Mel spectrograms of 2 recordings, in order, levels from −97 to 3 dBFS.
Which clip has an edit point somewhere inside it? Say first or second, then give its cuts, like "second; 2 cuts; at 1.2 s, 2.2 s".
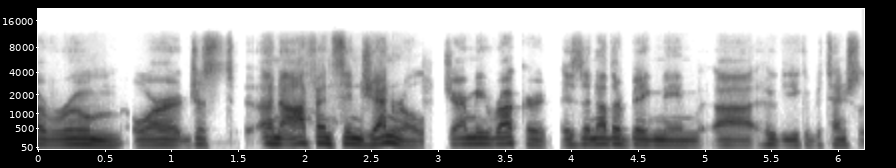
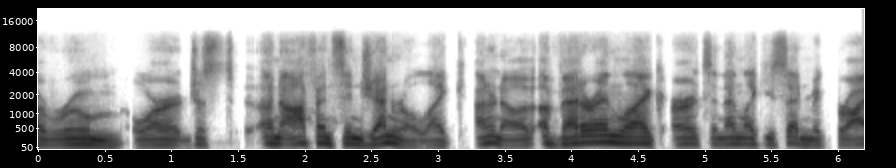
first; 1 cut; at 2.9 s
